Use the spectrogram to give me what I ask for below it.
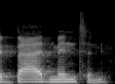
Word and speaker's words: badminton: call badminton I me it's such a weird word that you don't really pronounce it fully you know yeah like you don't hit that last you'll say bad Minon H but anyway sorry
